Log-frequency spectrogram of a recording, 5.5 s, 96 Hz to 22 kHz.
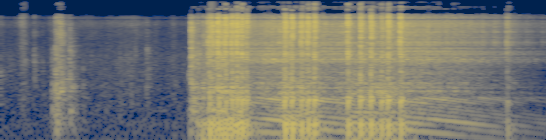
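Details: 1952 BSA D1 Bantam engine in a test rig, first start in over two years after tickling the carburetor; catches after a couple of pulls, raspy buzzy two-stroke beat, even firing, no knocks: normal running.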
